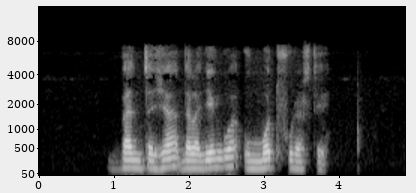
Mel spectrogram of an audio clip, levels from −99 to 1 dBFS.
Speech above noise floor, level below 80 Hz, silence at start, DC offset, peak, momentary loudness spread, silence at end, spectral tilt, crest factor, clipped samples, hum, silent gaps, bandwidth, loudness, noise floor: 58 dB; -70 dBFS; 1.1 s; under 0.1%; -8 dBFS; 10 LU; 1.05 s; -5.5 dB/octave; 18 dB; under 0.1%; none; none; 7.8 kHz; -25 LUFS; -82 dBFS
